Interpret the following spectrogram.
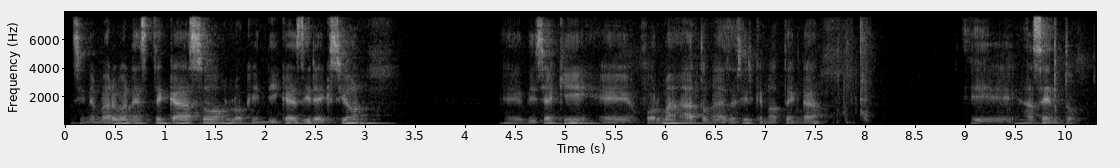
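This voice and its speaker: A man's voice: fairly low pitch, a little slow, pauses often, mellow. A man teaching Biblical Hebrew, explaining patiently with many fillers, heard over a video call. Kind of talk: online class lecture. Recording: dull lo-fi echoey room with faint hum.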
